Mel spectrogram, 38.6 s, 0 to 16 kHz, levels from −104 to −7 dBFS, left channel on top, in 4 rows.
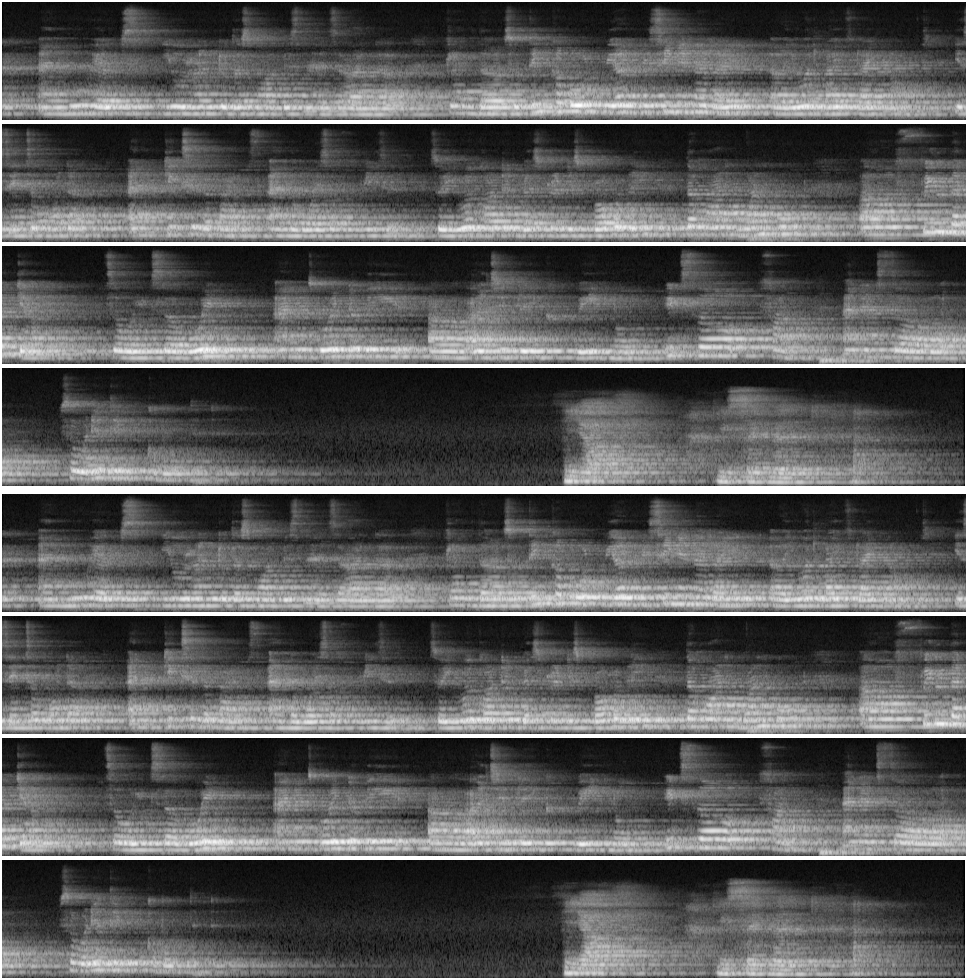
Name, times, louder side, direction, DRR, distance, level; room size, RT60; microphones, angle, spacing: voice 1, 0.4-1.3 1.6-4.0 4.4-9.1 9.5-10.5 10.9-13.6 14.0-16.2 16.5-17.6 18.2-19.7 20.4-21.6 22.0-24.7 25.0-25.6 25.9-26.7 26.9-28.8 29.5-30.7, left 1 dB, 50° right, -7 dB, 3.0 m, -23 dB
voice 2, 34.5-35.3 35.7-37.5, equal, 25° right, -9 dB, 1.5 m, -29 dB
23.5 x 8.1 x 2.6 m, 2.4 s
head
